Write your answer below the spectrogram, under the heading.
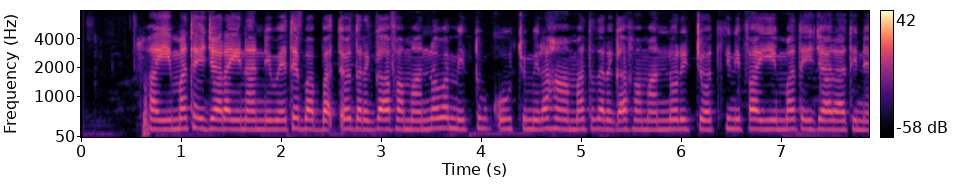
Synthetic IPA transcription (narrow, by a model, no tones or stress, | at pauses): fɐjːɪmːɐt̪ɐɪd͡ʒaːɾajɪnaːnːɪweːt̪ɛbɐbːɐt̪ʼːɛod̪ɐɾɡaːfɐmanːoːwɐmɪt̪ːʊkʼuːt͡ʃːʊmɪɾɐɦaːmɐt̪ɐd̪ɐɾɡaːfɐmanːoɾɪt͡ʃːoːt̪ɪ̥t̪ɪnɪfɐjːɪmːɐt̪ɐɪd͡ʒaːɾaːt̪ɪnɛ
